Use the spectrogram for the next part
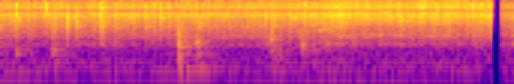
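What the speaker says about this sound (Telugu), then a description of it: "అల్లం వెల్లిగడ్డ అన్నీ వేగినాయి." Onion, green chilies and ginger-garlic paste fry steadily in a pan, a continuous close hiss with a few brief clinks and stirring scrapes, cutting off abruptly at the end.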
